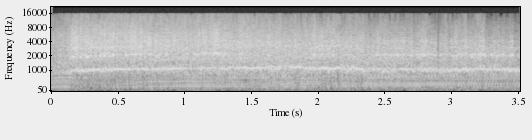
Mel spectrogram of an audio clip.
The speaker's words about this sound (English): It was the star of one of film's most famous car chase scenes, a 1968 Ford Mustang GT screeching through the hilly streets of San Francisco.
